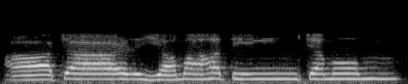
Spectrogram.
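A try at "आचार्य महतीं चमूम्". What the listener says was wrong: চমুম, ওখানে ময় দীর্ঘ বলুন, তারপর মকারটা বলবেন, চমুম, বলুন আবার।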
